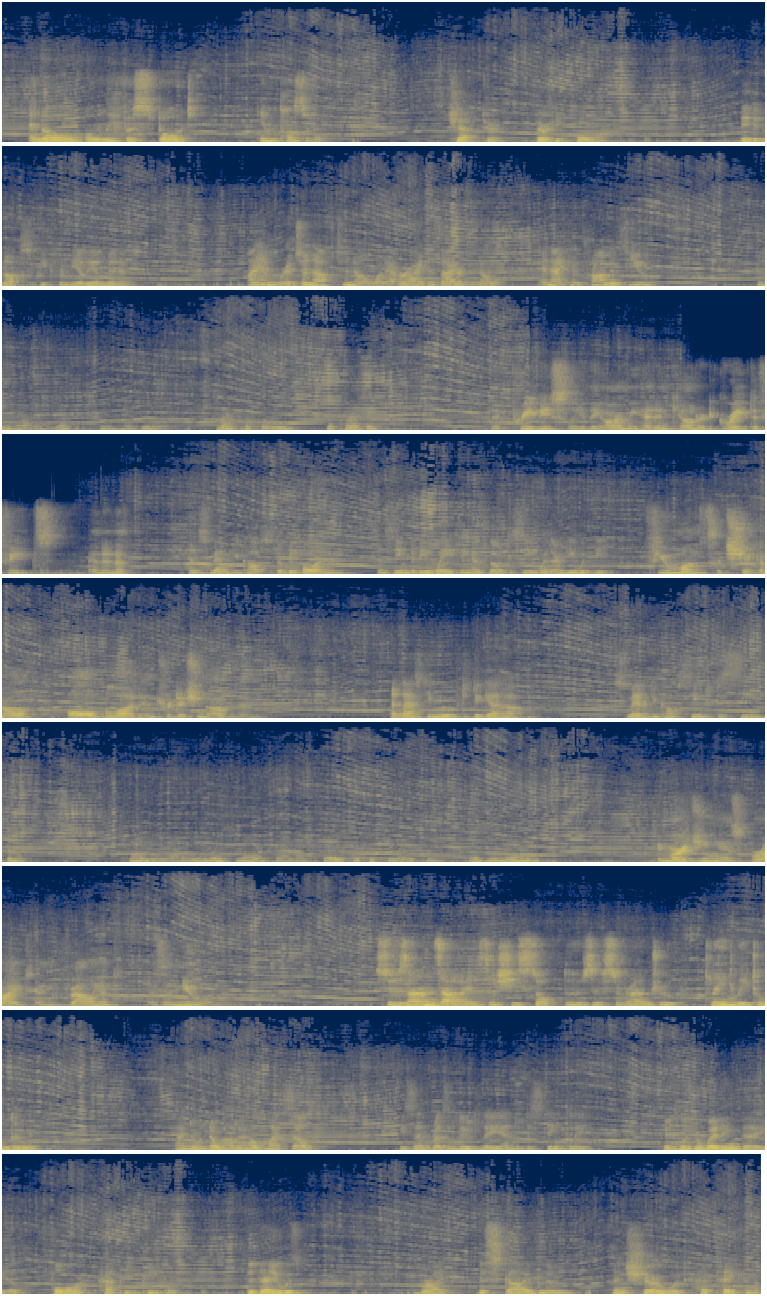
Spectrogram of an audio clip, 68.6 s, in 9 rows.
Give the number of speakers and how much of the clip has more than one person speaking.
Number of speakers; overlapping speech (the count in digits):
6, no overlap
